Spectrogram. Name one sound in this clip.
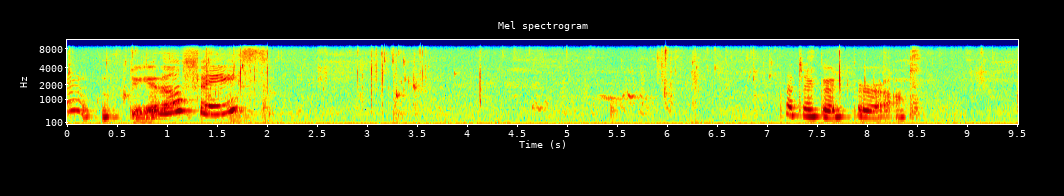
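A woman speaks softly in a high, sing-song voice close by.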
